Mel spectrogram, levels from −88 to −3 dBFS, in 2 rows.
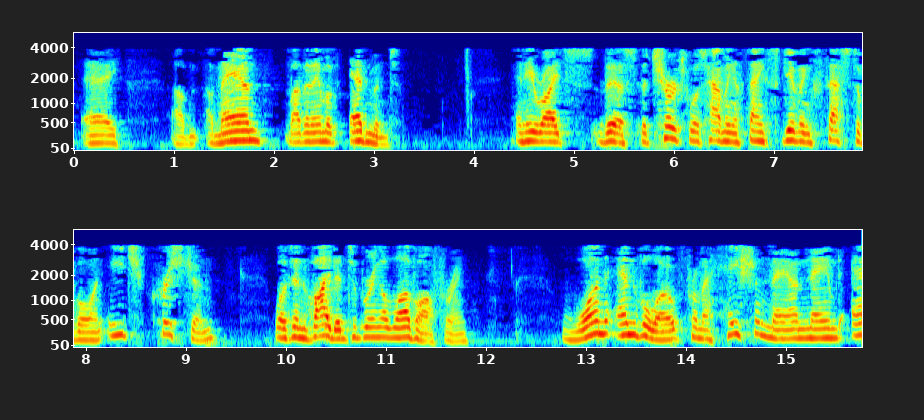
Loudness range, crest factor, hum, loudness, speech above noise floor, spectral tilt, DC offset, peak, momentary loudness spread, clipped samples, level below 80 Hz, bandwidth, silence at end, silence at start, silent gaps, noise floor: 2 LU; 20 dB; none; -21 LUFS; 41 dB; -11 dB/octave; under 0.1%; -2 dBFS; 14 LU; under 0.1%; -62 dBFS; 4.1 kHz; 0 s; 0.1 s; none; -61 dBFS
